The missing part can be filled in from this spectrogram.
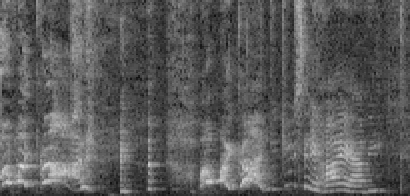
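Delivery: very high, laughing, stunned shriek of disbelief. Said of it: "And I was like".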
